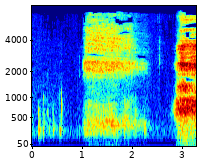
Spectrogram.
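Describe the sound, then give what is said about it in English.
Deep breathing, with a few soft clicks, then a long, drawn-out breath, a pause and a second strong breath beginning near the end. “Breathing. Do it with me.”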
